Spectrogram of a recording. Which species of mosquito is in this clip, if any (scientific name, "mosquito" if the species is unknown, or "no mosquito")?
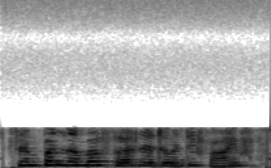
no mosquito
